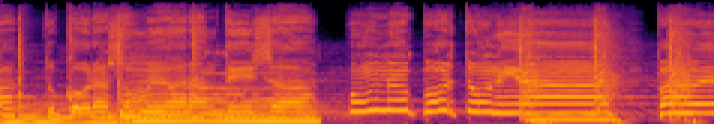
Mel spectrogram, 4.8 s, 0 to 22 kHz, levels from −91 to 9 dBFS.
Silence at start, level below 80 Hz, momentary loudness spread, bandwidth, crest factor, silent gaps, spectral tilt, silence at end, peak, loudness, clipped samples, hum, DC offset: 0 s; -20 dBFS; 5 LU; 19.5 kHz; 12 dB; none; -4.5 dB/octave; 0 s; 0 dBFS; -12 LUFS; under 0.1%; none; under 0.1%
